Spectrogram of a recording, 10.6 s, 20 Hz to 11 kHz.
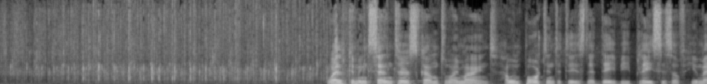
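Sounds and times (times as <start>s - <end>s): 
crowd applauding: 0.0s - 6.2s
speech: 4.9s - 10.5s.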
